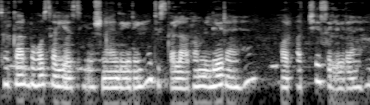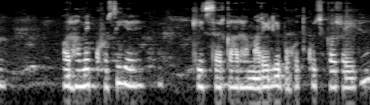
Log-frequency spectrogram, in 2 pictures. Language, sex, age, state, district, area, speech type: Hindi, female, 18-30, Uttar Pradesh, Ghazipur, rural, spontaneous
